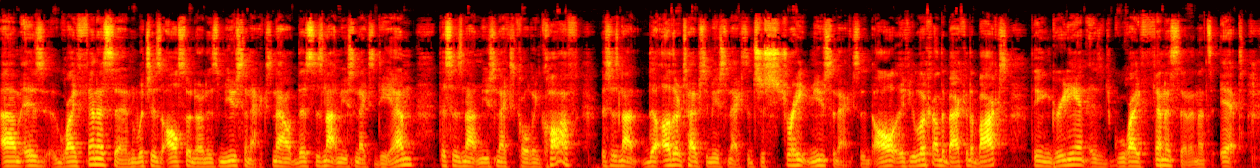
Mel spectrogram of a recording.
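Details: Adult male physician with his own viral laryngitis, voice change starting two days earlier with occasional squeaks, markedly worse the day before, recorded at the start of day three; hoarse voice (viral laryngitis).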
